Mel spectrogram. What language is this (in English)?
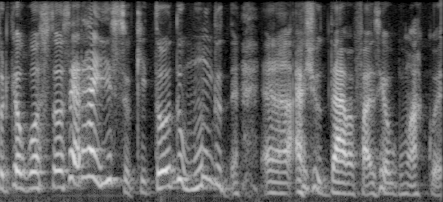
Portuguese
